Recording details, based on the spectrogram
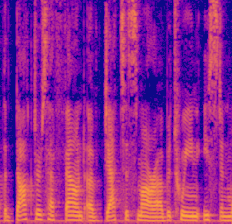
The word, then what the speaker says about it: Jatismara: During my research, I learned that the Sanskrit word, this is just kind of an aside, and I'm gonna spell it and then try to say it, J-A-T-I-S-M-A-R-A, Jatismara, means those who remember a past life.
